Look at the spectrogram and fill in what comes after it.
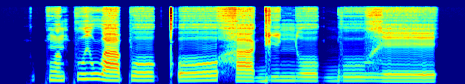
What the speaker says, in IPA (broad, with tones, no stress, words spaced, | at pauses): kʷã˨kʷi˦wa˨poː˨ kʼoː˨˦ ha˨ɡi˨ɲoː˨ɡ͡buː˨ ɣeː˨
